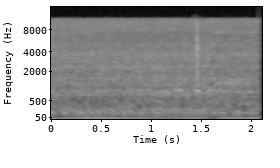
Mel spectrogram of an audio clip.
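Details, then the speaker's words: 2013 Nissan Rogue CVT, about 109,000 miles, towed in with no drive and code P0746: in reverse with the pedal floored, a steady low idle drone with no rise in pitch. The engine won't rev; the cause is not confirmed. "you put it in reverse press on I guess I'm all the way down on the accelerator pedal and the RPMs are not moving they're not even raising up"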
